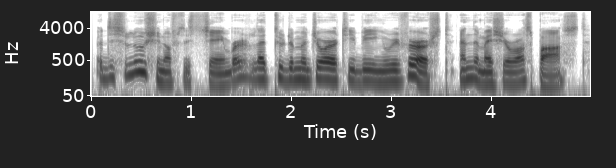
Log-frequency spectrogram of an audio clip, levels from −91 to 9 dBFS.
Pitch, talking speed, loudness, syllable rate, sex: 135 Hz, 190 wpm, -19 LUFS, 5.8 syllables/s, male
